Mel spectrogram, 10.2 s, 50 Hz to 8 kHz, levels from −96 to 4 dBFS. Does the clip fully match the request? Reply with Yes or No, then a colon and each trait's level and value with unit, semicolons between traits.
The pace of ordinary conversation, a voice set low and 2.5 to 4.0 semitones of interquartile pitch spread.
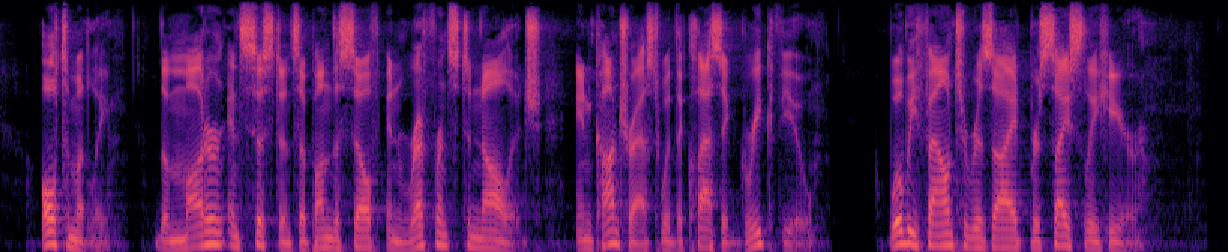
No: average, 160 wpm; low, 110 Hz; average, 4.7 semitones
